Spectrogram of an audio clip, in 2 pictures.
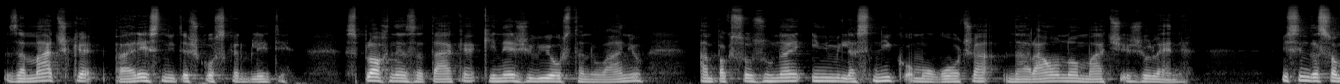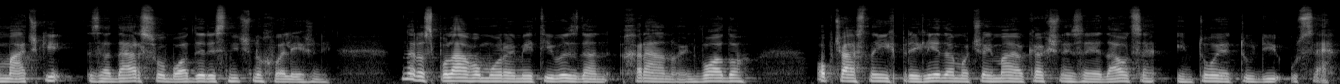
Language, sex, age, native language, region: Slovenian, male, 60+, Slovenian, Central Slovenia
